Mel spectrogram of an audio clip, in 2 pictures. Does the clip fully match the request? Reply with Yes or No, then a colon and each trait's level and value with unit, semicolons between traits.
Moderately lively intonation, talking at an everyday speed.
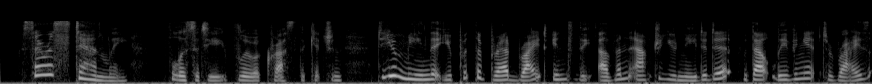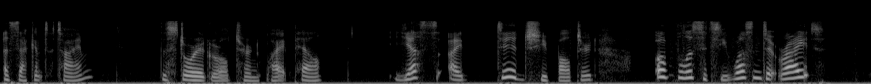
No: wide, 6.3 semitones; average, 160 wpm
